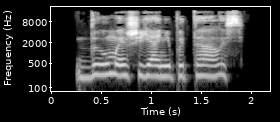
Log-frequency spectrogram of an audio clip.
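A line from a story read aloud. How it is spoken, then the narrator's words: Hysterical laugh. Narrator (Russian): Истерично хохотнула девушка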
